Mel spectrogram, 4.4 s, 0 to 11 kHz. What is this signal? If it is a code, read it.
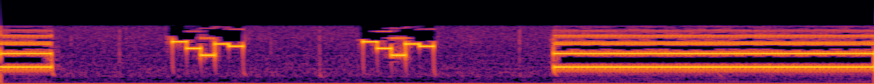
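Five-tone selective call (ZVEI), heard as quick runs of five tones, tones of about 70 ms. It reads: 85276 85276
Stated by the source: ZVEI five-tone selective call 85275 received by SDR.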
